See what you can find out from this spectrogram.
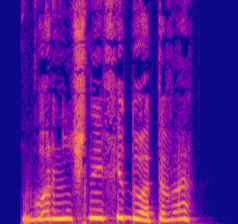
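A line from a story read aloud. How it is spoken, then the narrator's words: Nasty squeaky voice. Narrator (Russian): пропищал Фондорин противным голоском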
